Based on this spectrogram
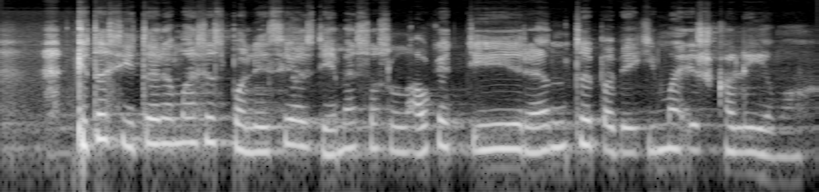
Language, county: Lithuanian, Panevėžys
